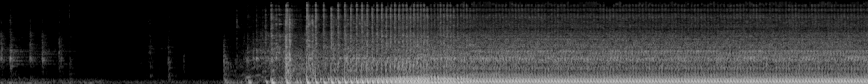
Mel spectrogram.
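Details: Briggs and Stratton Storm Responder generator, bought as a parts machine, fuel line reconnected, started no-load to check about 61 Hz; pull-start catches within a second, settles smooth and steady with no hunting; governor later adjusted as running slightly fast; normal running.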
